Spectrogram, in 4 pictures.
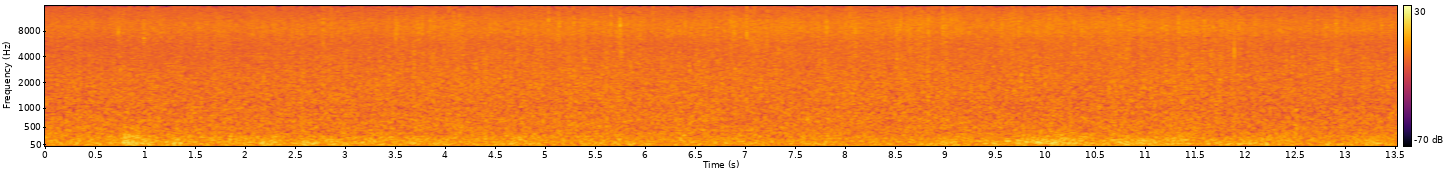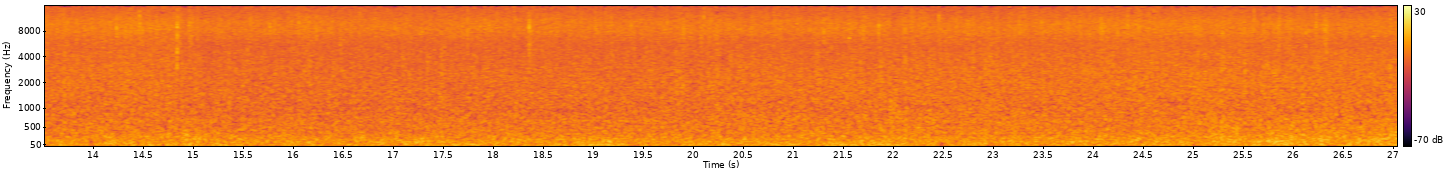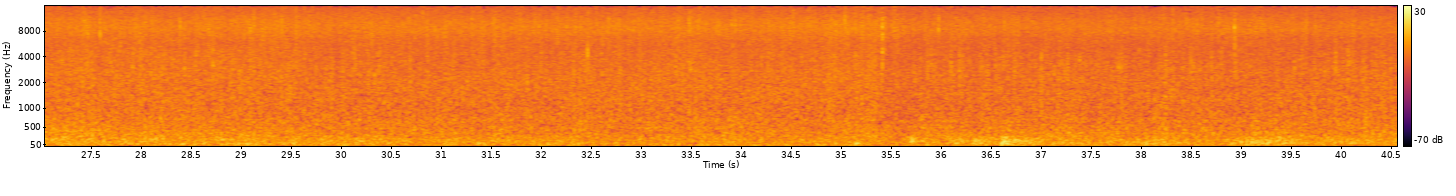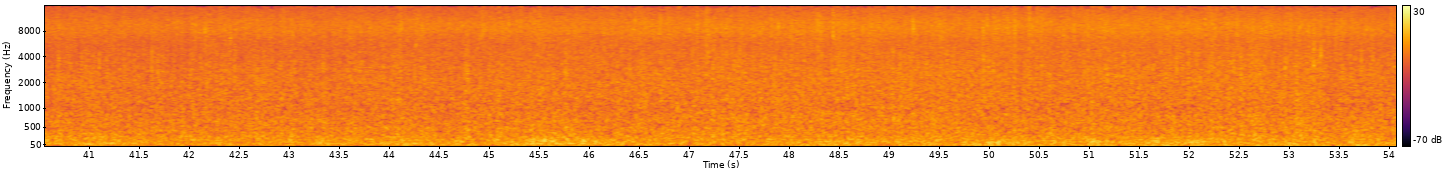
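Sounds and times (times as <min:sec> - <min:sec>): heavy rain pouring: 0:00.0 - 0:54.0
low rumble of thunder: 0:00.2 - 0:05.1, 0:07.7 - 0:13.8.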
